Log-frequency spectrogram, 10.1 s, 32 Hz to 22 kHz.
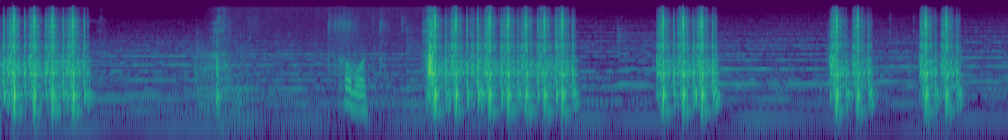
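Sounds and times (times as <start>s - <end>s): burst of rapid cracks: 0.0s - 1.0s, 4.2s - 5.8s, 6.6s - 7.2s, 8.3s - 9.7s
background music with sustained chords: 0.0s - 10.0s.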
